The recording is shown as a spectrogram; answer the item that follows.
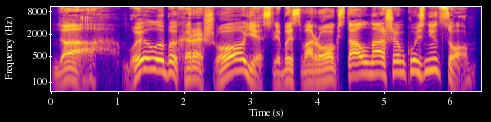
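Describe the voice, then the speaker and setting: A man's voice: medium pitch, big pitch swings, takes it slowly, no echo, clean studio sound. A man voicing a clever, pondering giant. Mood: musing. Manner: thoughtful wary musing.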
